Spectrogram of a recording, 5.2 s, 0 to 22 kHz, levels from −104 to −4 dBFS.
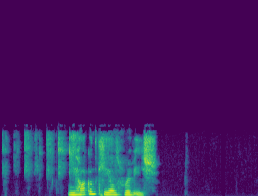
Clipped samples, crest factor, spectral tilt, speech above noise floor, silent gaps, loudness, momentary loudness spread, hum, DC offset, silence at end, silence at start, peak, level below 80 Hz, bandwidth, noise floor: under 0.1%; 18 dB; -4.5 dB/octave; 71 dB; none; -17 LUFS; 14 LU; none; under 0.1%; 2.05 s; 0.5 s; -2 dBFS; -58 dBFS; 7.6 kHz; -87 dBFS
